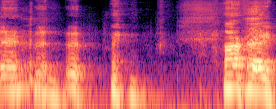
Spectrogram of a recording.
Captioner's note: laughing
